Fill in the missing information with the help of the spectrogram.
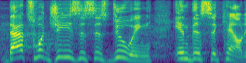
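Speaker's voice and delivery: normal talking voice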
